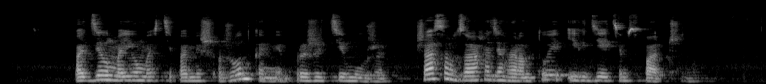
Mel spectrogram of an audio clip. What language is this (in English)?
Belarusian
